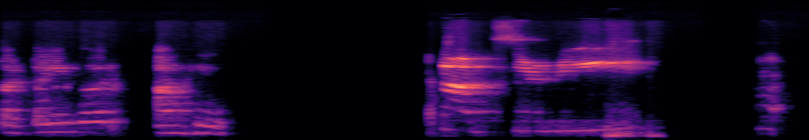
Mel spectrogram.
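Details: Marathi-speaking child with cleft palate, sample two; sounds in tatsi and sat, including s, replaced by glottal stops; glottal stop substitution.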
